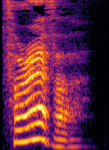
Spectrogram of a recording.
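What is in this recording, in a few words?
"forever", British English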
